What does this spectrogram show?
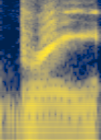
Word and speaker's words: brie: the pronunciation was different I used to call them both Brie but no Bri is a cheese bris is you know when the mo goes and removes the foreskin at a whole ceremony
